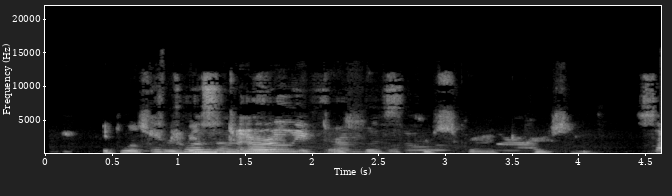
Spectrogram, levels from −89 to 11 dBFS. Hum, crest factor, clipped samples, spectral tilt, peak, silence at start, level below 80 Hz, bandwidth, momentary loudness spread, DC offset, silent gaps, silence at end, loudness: none; 22 dB; under 0.1%; -2.5 dB/octave; -10 dBFS; 0.15 s; -76 dBFS; 14 kHz; 17 LU; under 0.1%; none; 0 s; -29 LUFS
